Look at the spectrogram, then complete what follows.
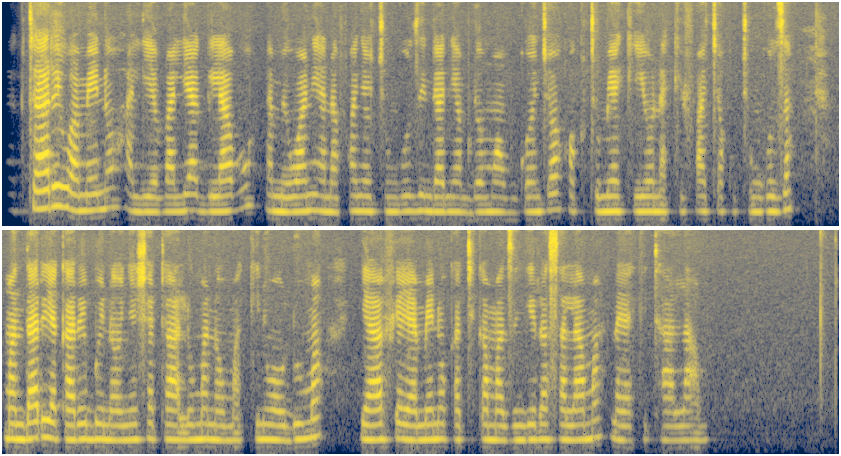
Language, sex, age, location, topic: Swahili, female, 18-24, Nairobi, health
